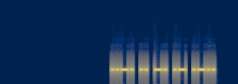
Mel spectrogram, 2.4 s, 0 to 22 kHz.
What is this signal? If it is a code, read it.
Morse code, heard as a keyed tone, about 50 wpm, 700 Hz. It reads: FINAL
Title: Top 500 Words 50wpm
